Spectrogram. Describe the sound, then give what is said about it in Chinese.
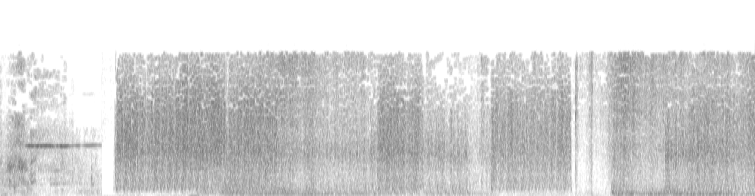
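Dense, continuous gunfire rattles in rapid bursts, with heavy shelling booms mixed in, as a truck reaches Repulse Bay through the shellfire; the barrage breaks briefly around the one-second and six-second marks, then resumes loudly. No voices. “卡车在榴弹网里到了浅水湾。”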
